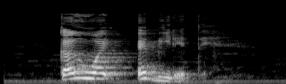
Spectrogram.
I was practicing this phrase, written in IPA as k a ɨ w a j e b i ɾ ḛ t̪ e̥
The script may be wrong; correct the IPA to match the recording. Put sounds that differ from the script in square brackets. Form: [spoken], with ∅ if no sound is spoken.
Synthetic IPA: k a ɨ w a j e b i ɾ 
